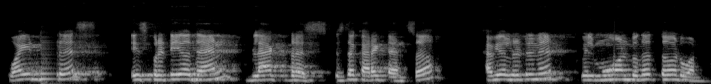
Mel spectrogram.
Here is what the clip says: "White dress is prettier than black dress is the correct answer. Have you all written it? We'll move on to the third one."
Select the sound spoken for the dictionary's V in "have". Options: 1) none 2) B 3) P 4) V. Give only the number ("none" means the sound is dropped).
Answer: 4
